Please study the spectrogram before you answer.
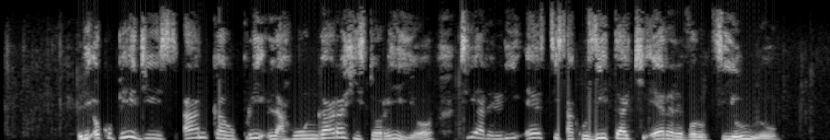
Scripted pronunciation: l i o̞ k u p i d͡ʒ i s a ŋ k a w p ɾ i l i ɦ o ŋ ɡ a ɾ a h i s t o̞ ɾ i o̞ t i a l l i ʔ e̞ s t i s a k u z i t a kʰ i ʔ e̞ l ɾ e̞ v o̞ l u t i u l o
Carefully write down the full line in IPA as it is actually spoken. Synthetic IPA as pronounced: l i o̞ k u p i d͡ʒ i s a ŋ k a w p ɾ i l a ɦ u ŋ ɡ a ɾ a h i s t o̞ ɾ i o̞ t i a l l i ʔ e̞ s t i s a k u z i t a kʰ i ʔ e̞ l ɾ e̞ v o̞ l u t͡s i u l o

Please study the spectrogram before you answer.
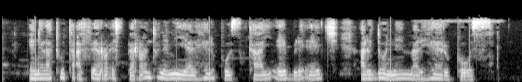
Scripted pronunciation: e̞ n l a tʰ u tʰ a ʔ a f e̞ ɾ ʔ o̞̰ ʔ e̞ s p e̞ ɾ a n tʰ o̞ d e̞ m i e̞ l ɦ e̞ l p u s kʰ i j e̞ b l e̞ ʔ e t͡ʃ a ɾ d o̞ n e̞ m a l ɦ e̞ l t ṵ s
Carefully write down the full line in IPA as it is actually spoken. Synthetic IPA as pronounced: e̞ n l a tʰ u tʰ a ʔ a f e̞ ɾ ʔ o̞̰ ʔ e̞ s p e̞ ɾ a n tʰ o̞ n e̞ n i e̞ l ɦ e̞ l p u s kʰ a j e̞ b l e̞ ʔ e t͡ʃ a l d o̞ n e̞ m a l ɦ e̞ l p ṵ s

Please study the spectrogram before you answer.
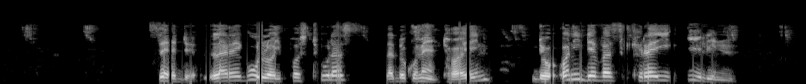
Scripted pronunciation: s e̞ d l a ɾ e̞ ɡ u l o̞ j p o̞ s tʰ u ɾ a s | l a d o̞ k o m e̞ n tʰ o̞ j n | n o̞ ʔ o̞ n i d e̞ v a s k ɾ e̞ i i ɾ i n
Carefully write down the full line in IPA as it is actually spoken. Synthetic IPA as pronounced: s e̞ d l a ɾ e̞ ɡ u l o̞ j p o̞ s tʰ u l a s | l a d o̞ k u m e̞ n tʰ o̞ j n | d o̞ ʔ o̞ n i d e̞ v a s k ɾ e̞ i i l i n

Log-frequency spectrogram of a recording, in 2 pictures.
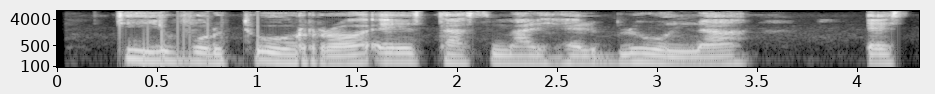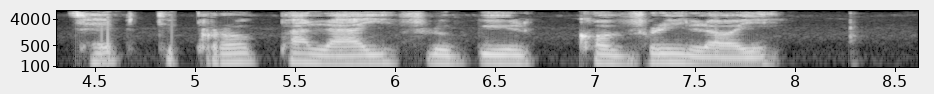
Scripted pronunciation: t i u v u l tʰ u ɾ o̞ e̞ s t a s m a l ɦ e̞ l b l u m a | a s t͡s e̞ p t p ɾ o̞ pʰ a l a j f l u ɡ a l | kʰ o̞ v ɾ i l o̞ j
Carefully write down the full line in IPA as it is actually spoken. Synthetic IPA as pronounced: t i u v u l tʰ u ɾ o̞ e̞ s t a s m a l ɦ e̞ l b l u n a | e s t͡s e̞ p t p ɾ o̞ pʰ a l a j f l u ɡ i l | kʰ o̞ v ɾ i l o̞ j

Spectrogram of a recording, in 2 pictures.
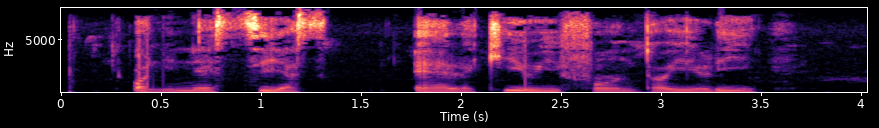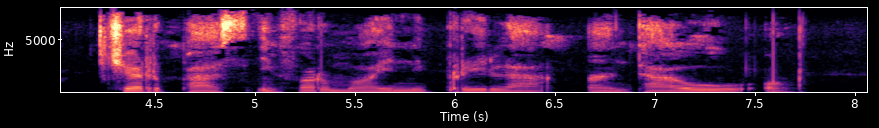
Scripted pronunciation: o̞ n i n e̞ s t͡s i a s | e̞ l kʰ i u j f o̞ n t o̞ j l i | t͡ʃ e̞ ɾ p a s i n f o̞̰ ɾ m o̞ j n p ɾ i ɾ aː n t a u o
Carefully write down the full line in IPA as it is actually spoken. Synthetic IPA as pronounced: o̞ n i n e̞ s t͡s i a s | e̞ l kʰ i u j f o̞ n t o̞ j l i | t͡ʃ e̞ ɾ p a s i n f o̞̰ ɾ m o̞ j n p ɾ i l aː n t a u o

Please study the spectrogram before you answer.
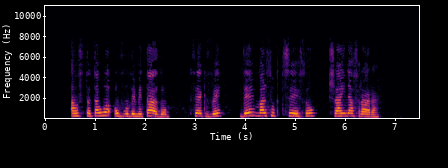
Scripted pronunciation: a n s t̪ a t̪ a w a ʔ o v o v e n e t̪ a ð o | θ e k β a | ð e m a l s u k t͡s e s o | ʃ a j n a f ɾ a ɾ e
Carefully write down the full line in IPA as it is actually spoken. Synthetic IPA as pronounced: a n s t̪ a t̪ a w a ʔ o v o ð e m e t̪ a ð o | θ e k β e | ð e m a l s u k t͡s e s o | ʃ a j n a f ɾ a ɾ a

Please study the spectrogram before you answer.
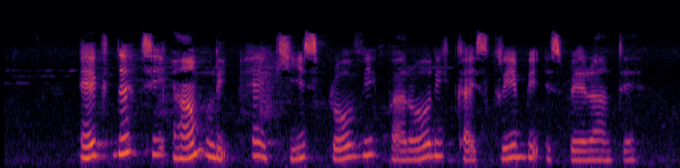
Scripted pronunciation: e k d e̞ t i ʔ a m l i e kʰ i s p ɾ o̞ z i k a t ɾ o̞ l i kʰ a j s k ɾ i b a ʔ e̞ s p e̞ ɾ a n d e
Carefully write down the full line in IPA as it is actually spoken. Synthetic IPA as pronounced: e k d e̞ t i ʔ a m l i e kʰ i s p ɾ o̞ v i p a ɾ o̞ l i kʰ a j s k ɾ i b i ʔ e̞ s p e̞ ɾ a n t e

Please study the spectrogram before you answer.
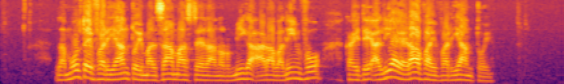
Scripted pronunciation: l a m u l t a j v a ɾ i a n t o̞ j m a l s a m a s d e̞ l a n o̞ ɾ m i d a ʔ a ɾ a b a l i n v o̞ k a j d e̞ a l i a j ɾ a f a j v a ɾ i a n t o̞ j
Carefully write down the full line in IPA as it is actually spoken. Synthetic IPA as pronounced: l a m u l t a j v a ɾ i a n t o̞ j m a l s a m a s d e̞ l a n o̞ ɾ m i ɡ a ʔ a ɾ a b a l i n v o̞ k a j d e̞ a l i a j ɾ a v a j v a ɾ i a n t o̞ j

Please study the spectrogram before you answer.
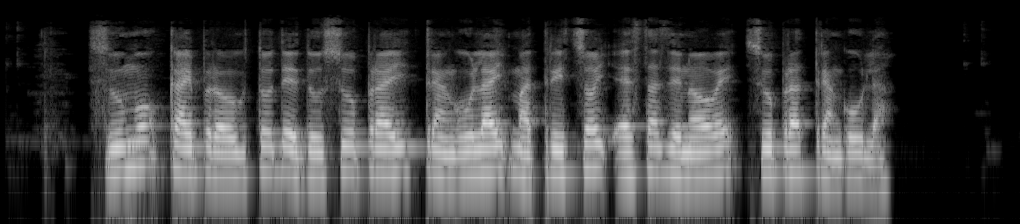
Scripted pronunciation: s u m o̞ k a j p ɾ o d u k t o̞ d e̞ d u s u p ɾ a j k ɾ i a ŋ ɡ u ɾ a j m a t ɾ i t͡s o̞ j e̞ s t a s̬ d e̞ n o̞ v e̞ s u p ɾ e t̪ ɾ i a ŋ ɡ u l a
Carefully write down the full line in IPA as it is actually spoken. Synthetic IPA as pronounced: s u m o̞ k a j p ɾ o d u k t o̞ d e̞ d u s u p ɾ a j t ɾ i a ŋ ɡ u l a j m a t ɾ i t͡s o̞ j e̞ s t a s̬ d e̞ n o̞ v e̞ s u p ɾ a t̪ ɾ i a ŋ ɡ u l a

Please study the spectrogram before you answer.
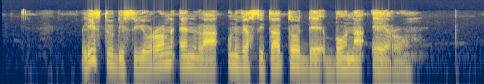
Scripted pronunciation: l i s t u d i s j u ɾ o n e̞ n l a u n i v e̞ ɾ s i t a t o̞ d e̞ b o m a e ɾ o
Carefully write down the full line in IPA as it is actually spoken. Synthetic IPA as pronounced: l i s t u d i s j u ɾ o n e̞ n l a u n i v e̞ ɾ s i t a t o̞ d e̞ b o n a e ɾ o

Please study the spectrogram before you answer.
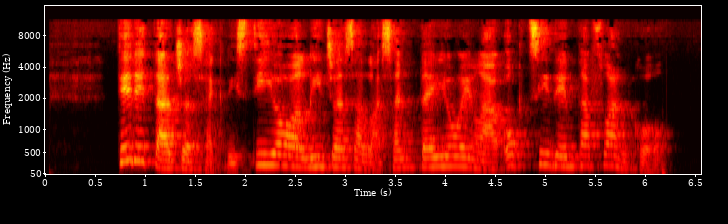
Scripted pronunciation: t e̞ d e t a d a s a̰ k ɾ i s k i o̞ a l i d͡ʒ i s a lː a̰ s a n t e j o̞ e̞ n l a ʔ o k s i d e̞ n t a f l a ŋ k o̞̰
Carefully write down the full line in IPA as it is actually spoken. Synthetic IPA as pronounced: t e̞ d e t a d͡ʒ a s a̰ k ɾ i s t i o̞ a l i d͡ʒ a s a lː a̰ s a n t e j o̞ e̞ n l a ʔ o k t͡s i d e̞ n t a f l a ŋ k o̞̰

